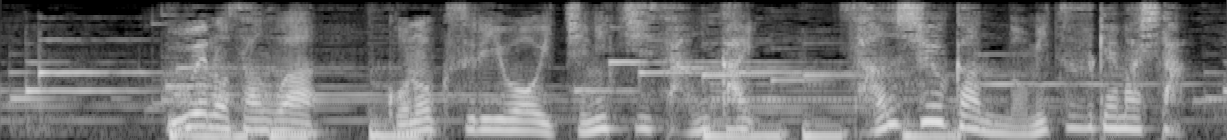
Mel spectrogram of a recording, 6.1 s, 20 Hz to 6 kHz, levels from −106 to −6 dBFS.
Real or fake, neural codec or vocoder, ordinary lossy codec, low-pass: fake; vocoder, 44.1 kHz, 128 mel bands every 512 samples, BigVGAN v2; none; 5.4 kHz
